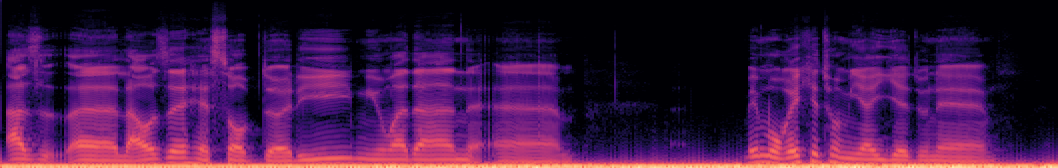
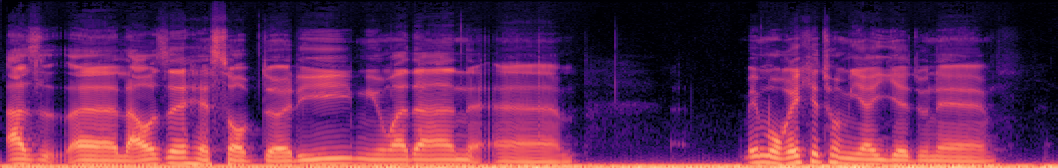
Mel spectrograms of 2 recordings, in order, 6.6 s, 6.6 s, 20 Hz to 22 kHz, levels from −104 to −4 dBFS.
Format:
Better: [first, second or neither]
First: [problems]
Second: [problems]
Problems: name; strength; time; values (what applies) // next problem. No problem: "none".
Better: second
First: low rumble; loud; throughout; 5 dB below the speech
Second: low rumble; faint; throughout; 20 dB below the speech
